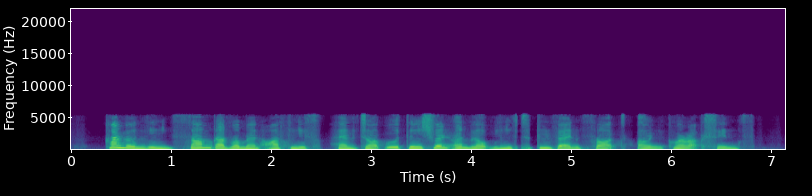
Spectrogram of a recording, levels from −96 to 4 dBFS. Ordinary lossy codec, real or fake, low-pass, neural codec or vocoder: none; fake; 5.4 kHz; codec, 16 kHz, 0.5 kbps, FreqCodec, larger model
